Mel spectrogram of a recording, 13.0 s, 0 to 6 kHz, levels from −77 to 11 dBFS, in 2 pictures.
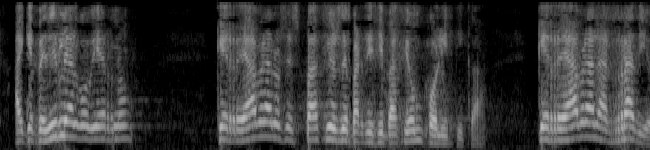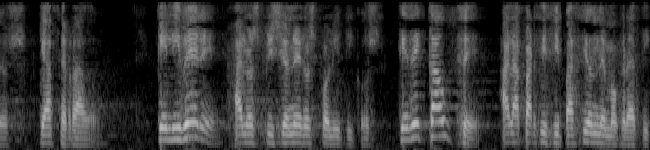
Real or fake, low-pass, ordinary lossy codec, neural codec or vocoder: real; 5.4 kHz; AAC, 24 kbps; none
